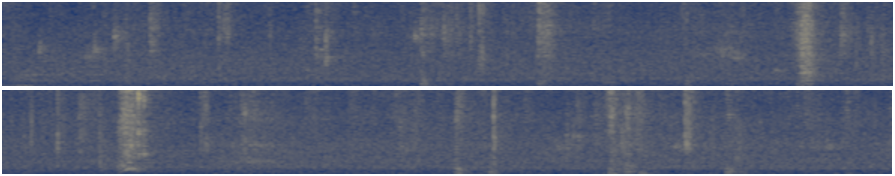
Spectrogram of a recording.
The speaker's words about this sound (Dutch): Een mistroostige bedoeling hoor, hier zo in de regen. Gadverdamme.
